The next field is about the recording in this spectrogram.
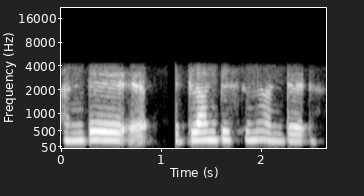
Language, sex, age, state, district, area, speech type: Telugu, female, 18-30, Andhra Pradesh, Guntur, urban, conversation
